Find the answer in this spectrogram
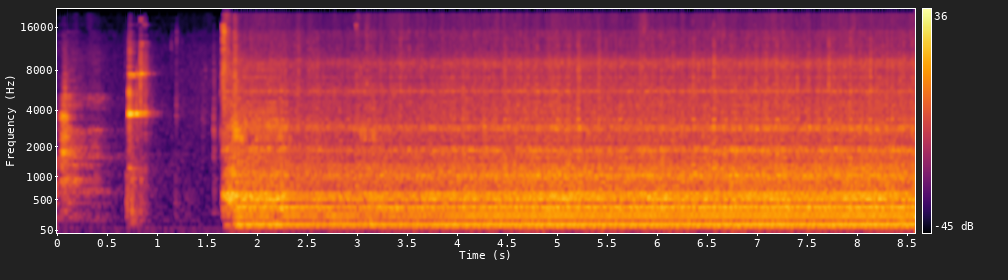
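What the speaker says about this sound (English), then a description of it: "Bit of slippage on the drill here." A few brief knocks, then a power drill starts abruptly and bores through metal, running continuously with a loud, steady grinding whir.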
